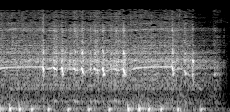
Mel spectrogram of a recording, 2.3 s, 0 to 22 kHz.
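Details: Kids' 50cc Chinese ATV just after starter solenoid replacement: quick, even starter whirr with regular pulses for about two seconds before stopping, cranking freely and healthily; normal starter cranking.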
